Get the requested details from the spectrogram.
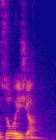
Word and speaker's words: Zoysia: They're also playing on this Zoysia grass. I've got the pronunciation right on that one. Zoysia.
